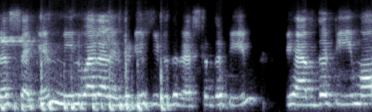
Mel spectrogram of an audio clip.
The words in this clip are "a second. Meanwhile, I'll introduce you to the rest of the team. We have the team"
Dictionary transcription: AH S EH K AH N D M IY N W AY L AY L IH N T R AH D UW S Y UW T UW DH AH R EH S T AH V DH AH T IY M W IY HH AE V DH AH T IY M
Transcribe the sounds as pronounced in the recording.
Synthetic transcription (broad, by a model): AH S EH K AH N D M IY N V AY L AY L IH N T R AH D UW S Y UW T UW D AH R EH S T AH V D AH T IY M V IY HH AE V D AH T IY M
